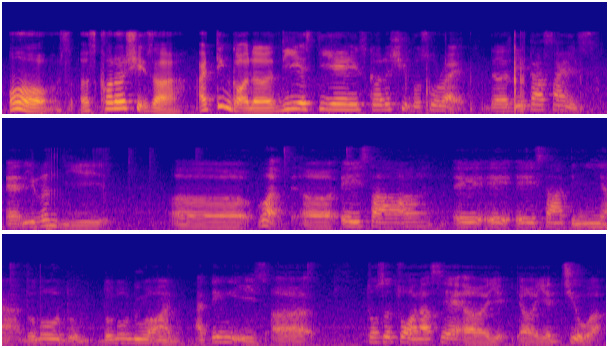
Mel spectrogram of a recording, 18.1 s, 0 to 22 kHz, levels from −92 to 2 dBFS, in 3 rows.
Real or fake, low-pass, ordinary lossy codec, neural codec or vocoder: real; 7.2 kHz; Opus, 24 kbps; none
